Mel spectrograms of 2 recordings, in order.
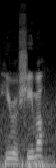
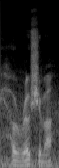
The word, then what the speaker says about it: Hiroshima: Hiroshima, August 6th, 1945. Or I'm sorry, Hiroshima. I think that's the proper pronunciation.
